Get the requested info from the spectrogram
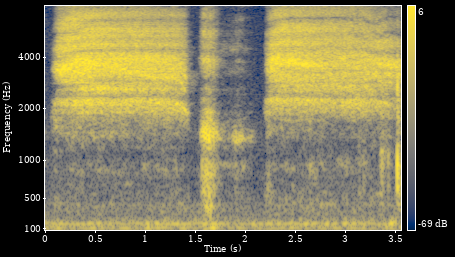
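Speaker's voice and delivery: long unvoiced hush; soft drawn-out shh; shushing. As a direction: hush them so the bear sleeps on. Hushing children near sleeping bear.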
